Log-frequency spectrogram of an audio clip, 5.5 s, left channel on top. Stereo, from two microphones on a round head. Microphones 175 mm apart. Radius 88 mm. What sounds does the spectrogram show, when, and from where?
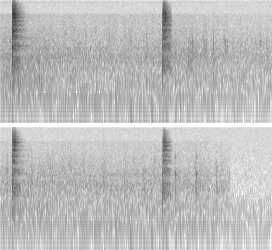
0.2 s dishes clattering: 55° left (ahead or behind)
